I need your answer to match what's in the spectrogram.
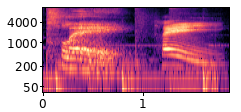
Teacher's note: Môi của bạn mím lại thật chặt. Chặt vào. Và âm này chỉ thoát ra hơi mà thôi. Bật hơi thật mạnh. Âm này là bật hơi thật mạnh.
